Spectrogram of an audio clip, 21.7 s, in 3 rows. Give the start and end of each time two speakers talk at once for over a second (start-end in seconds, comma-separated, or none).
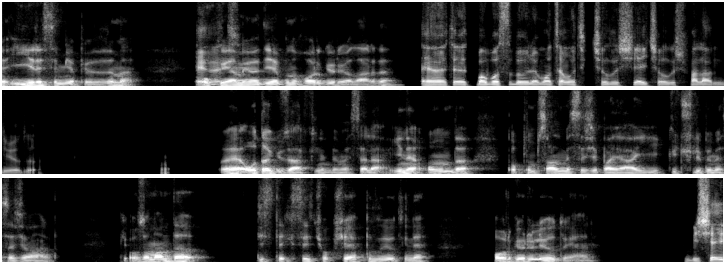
none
